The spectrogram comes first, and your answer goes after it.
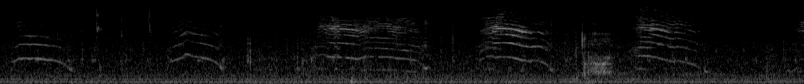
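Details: A litter of seven British Shorthair kittens being syringe-fed formula alongside their nursing mother: clear, high, arched mews about once a second, some overlapping and louder in the middle, over a low hum and some handling rustle.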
